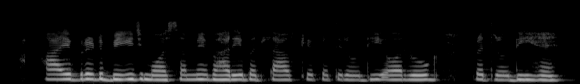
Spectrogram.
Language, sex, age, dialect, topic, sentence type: Hindi, female, 25-30, Awadhi Bundeli, agriculture, statement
